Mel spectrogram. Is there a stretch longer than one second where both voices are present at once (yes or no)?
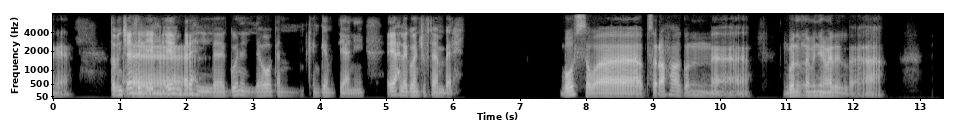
yes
